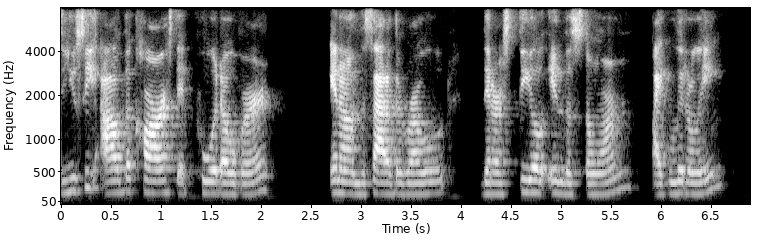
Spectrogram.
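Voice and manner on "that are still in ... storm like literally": normal talking voice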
